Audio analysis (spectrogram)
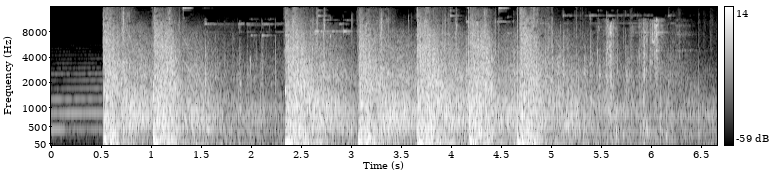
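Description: Gunfire in the video game L.A. Noire, a series of loud, sharp shots and short volleys in an uneven rhythm, each one decaying before the next.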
